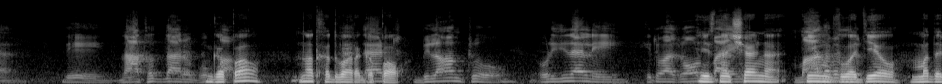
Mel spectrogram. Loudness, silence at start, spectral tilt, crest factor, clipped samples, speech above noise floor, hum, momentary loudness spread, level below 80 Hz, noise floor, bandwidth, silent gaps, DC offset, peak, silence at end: -23 LUFS; 0 s; -5.5 dB/octave; 20 dB; under 0.1%; 28 dB; none; 18 LU; -58 dBFS; -51 dBFS; 14.5 kHz; none; under 0.1%; -4 dBFS; 0 s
